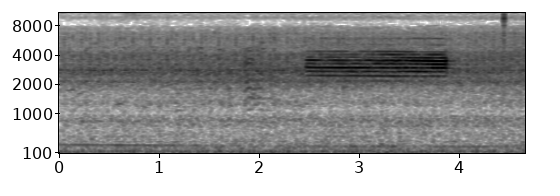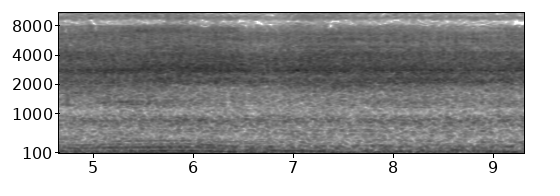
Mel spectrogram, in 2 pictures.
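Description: Road traffic moving off over a level crossing once the barriers lift, with one car passing close and loudest about five seconds in. A short steady high tone sounds for over a second, a couple of seconds in.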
